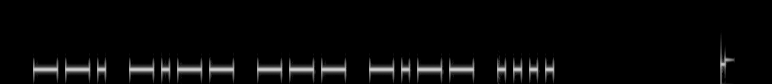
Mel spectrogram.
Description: Morse code, heard as a keyed tone, about 15 wpm, 700 Hz. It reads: GYOYH
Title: Code Groups - 5 Letter:Numbers - 15wpm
